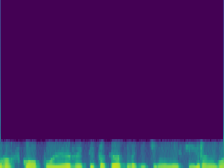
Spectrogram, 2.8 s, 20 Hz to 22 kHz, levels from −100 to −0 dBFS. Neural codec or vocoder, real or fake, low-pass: none; real; 3.6 kHz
